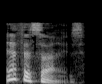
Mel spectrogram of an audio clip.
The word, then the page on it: ethicize: British English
